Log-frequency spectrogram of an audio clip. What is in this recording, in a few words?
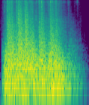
Body Falls Car Hood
